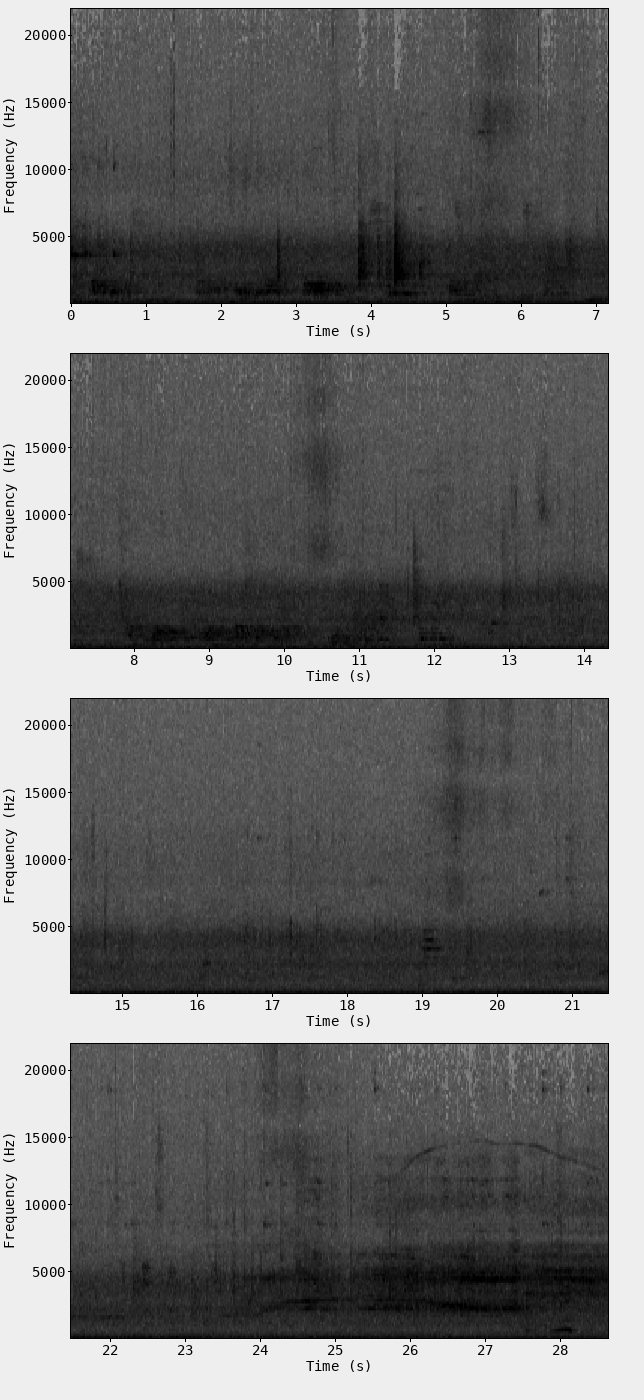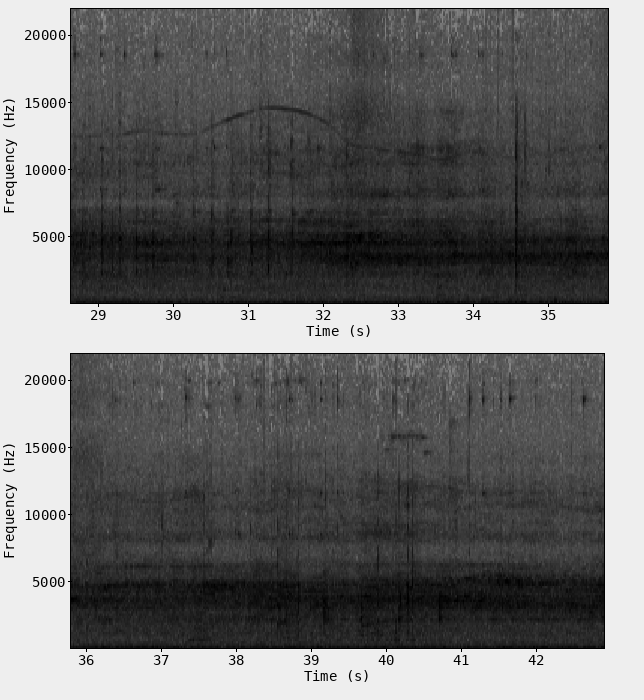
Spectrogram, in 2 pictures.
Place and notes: THSR Hsinchu Station, Zhubei, Hsinchu County - In the square
In the square outside the station, Station Message Broadcast sound, Building the sound of construction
